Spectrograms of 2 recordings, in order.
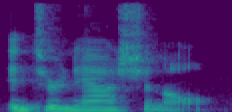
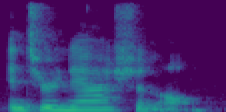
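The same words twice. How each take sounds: No difference in how they are said.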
